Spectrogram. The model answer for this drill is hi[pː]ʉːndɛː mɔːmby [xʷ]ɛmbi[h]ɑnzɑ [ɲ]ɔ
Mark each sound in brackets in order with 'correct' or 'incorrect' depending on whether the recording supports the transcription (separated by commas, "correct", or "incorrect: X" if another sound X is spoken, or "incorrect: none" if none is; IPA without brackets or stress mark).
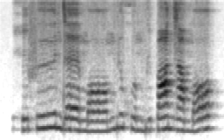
incorrect: f, correct, incorrect: p, incorrect: m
